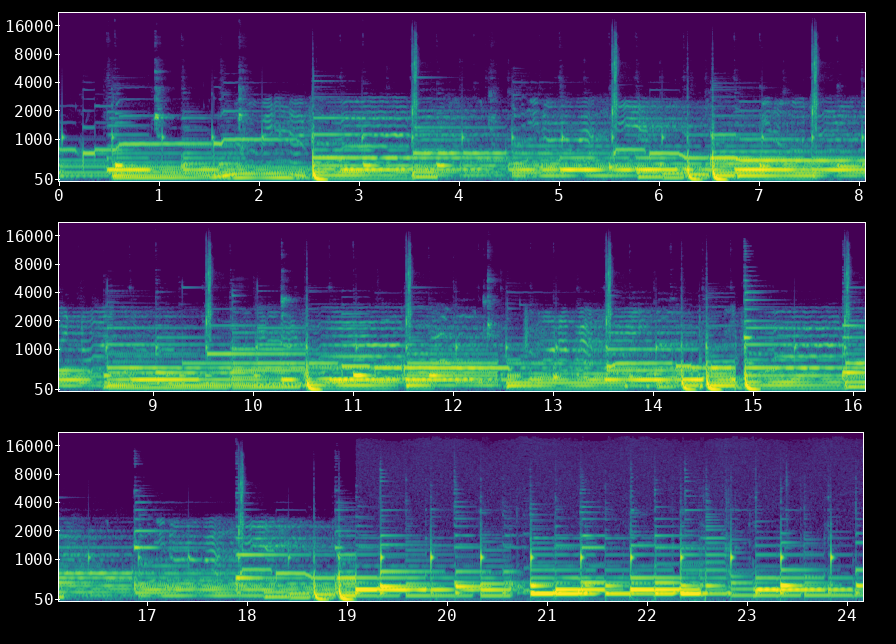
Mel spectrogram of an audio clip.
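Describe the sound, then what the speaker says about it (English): A guitarlele, a small nylon-string guitar, plucks arpeggiated chords in a steady flowing pattern, notes ringing one after another over a soft backing loop. "This is a guitarlele."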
